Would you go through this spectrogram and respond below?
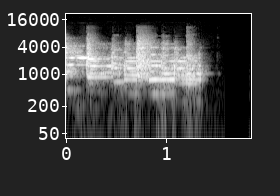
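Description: A phone ringtone chimes loudly and alone for about a second and a half of a work meeting call, as a bright, steady electronic melody, then it cuts off into silence.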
